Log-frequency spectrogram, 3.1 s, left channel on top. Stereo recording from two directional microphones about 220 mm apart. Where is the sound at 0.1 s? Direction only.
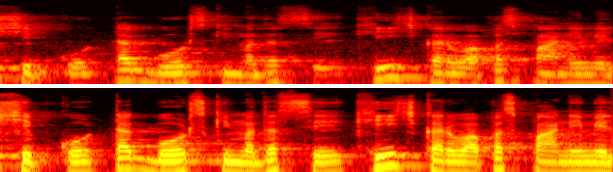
45° right (ahead or behind).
